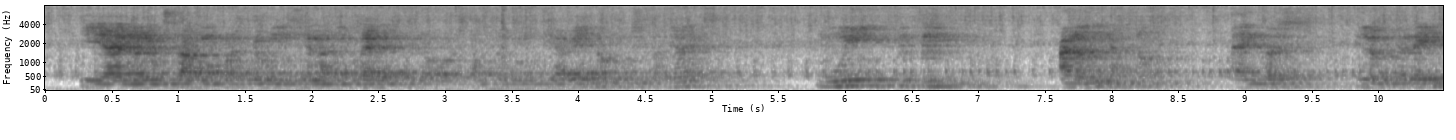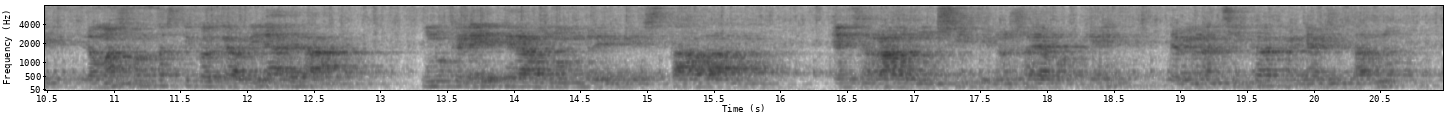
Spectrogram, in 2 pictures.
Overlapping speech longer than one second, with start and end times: none

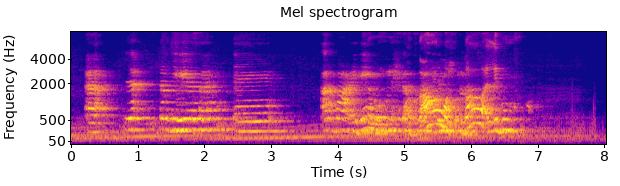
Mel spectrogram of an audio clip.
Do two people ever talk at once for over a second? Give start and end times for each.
4.4-6.0

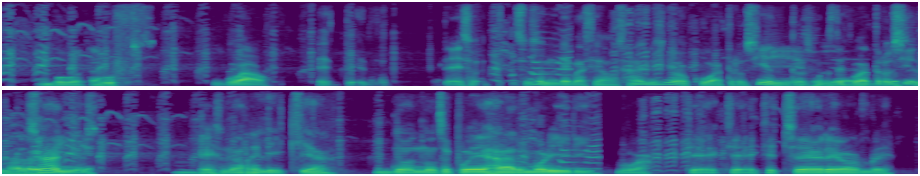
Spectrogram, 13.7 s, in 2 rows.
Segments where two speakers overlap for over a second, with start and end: 5.7-7.6

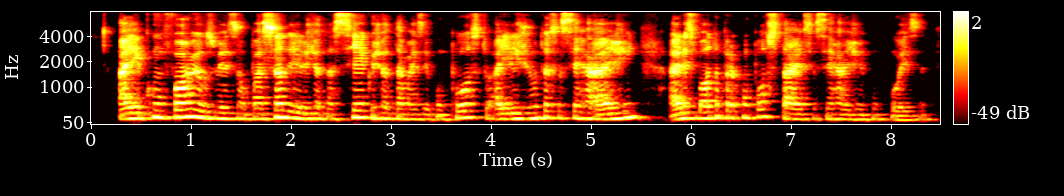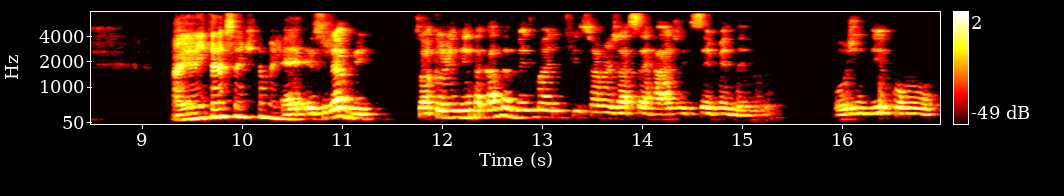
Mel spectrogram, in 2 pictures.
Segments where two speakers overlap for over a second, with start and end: none

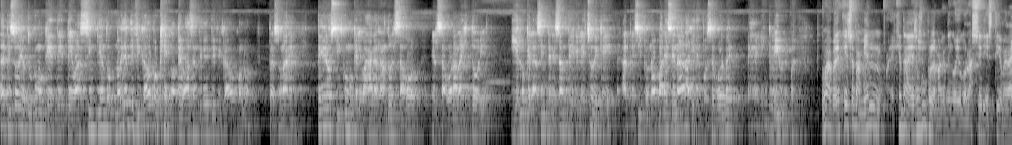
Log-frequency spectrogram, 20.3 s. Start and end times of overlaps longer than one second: none

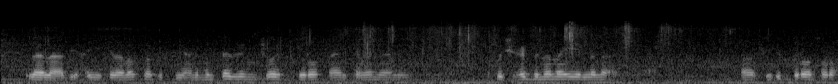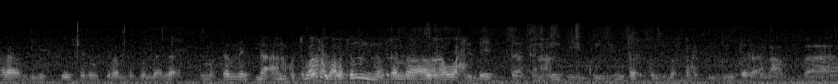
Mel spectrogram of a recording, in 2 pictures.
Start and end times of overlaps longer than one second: 11.4-12.9

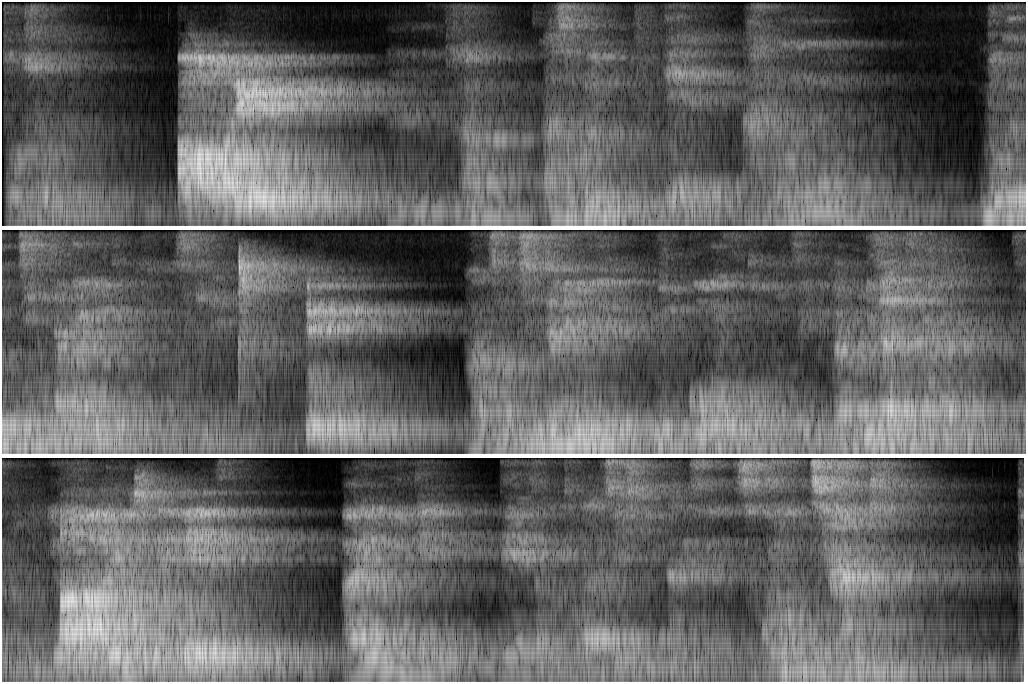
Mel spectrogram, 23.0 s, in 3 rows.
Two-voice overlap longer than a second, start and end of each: 15.8-17.1

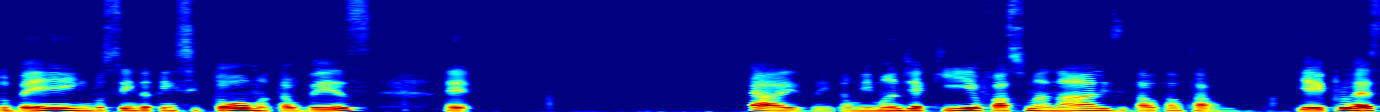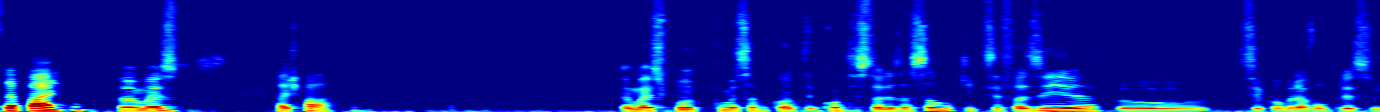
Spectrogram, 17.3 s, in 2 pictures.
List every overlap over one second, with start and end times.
none

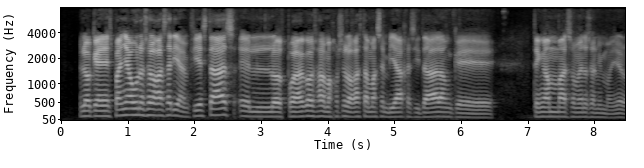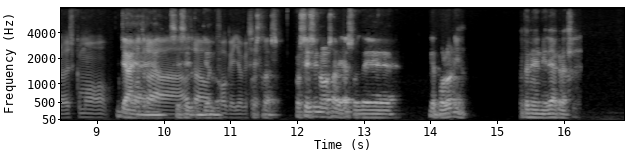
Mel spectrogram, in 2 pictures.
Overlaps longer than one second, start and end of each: 9.5-10.9

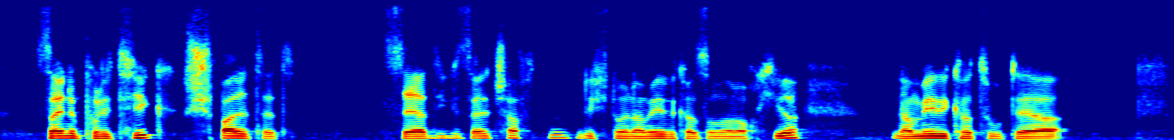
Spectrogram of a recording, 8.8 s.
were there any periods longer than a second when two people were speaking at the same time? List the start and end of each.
none

